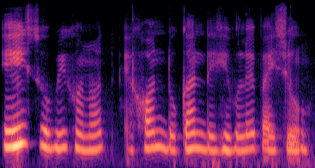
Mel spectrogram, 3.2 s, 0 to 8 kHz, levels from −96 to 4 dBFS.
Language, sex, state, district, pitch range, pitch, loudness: Assamese, female, Assam, Kamrup Metropolitan, 220-255 Hz, 235 Hz, -21 LUFS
